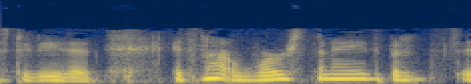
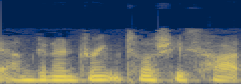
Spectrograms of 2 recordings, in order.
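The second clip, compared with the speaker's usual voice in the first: usual speaking voice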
